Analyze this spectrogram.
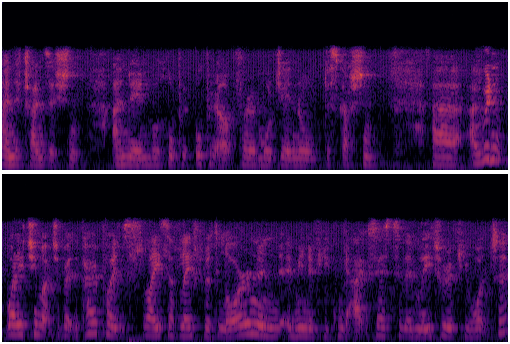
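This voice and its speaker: Amid audible room echo, a woman with a Scottish accent talks very fast with ordinary pitch variation. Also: medium pitch for a woman. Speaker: nursing education director. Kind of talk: presentation. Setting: video conference.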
